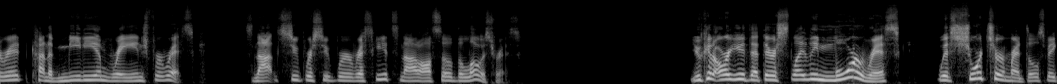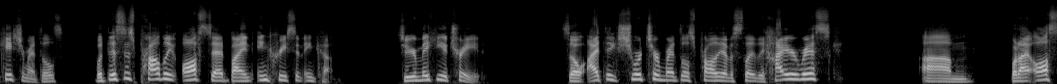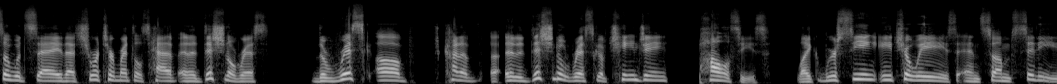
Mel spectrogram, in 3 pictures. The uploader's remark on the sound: This was a live class recorded.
